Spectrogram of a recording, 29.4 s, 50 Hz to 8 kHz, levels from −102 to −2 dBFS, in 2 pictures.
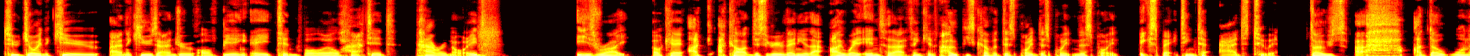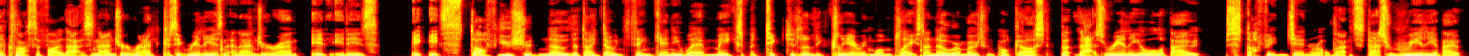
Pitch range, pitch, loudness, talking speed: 95-120 Hz, 110 Hz, -18 LUFS, 210 wpm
